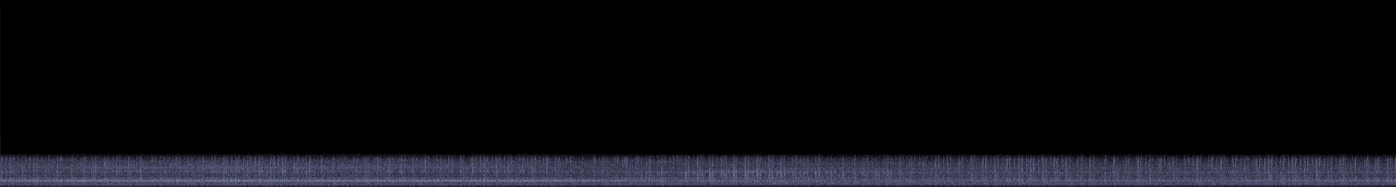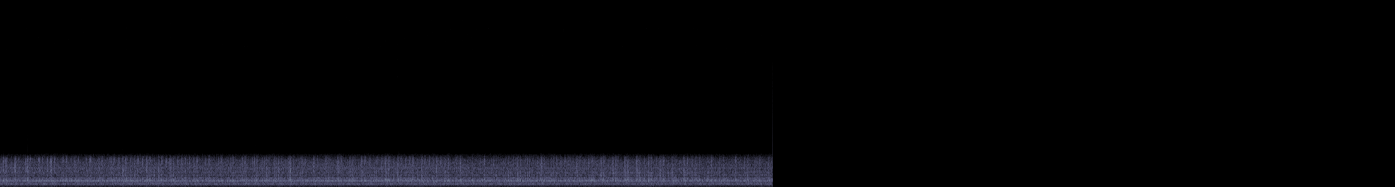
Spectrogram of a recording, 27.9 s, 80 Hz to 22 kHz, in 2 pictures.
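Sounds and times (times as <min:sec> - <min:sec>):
car engine idling: 0:00.0 - 0:21.7
fast engine ticking: 0:00.0 - 0:21.7.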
